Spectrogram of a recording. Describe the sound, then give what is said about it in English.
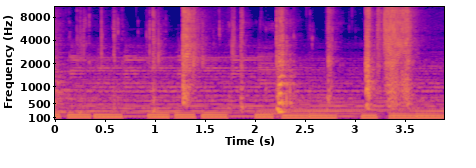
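A voice imitates a lobster fart with a rapid, stuttering series of low buzzy raspberries, broken by a few breathy hissing bursts, fairly loud. “And I think a lobster too is like this.”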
